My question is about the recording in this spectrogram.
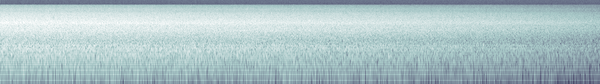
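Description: Water rushing over a river weir in an even, steady wash of noise that slowly fades out over the second half.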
